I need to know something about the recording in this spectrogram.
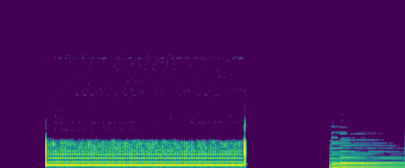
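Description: Telephone ringback tone: a single steady electronic ring tone lasting about two seconds, ending with a click, the sound of a call ringing unanswered at the other end. About a second later a soft piano chord begins and fades.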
